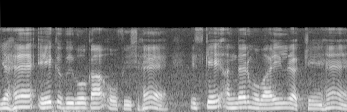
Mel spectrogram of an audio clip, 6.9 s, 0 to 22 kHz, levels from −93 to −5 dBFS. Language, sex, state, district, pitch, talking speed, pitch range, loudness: Hindi, male, Haryana, Charkhi Dadri, 165 Hz, 95 wpm, 145-175 Hz, -15 LUFS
